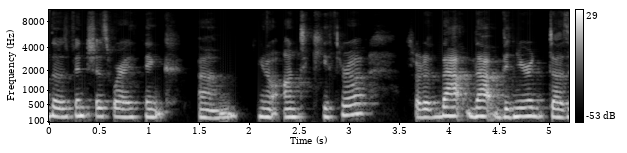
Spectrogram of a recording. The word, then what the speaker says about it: Antica: Antica. Nobody knows how to pronounce it. I didn't know how to pronounce it. It's I heard you say it Antica. differently. Antica, that was it.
